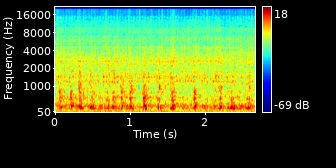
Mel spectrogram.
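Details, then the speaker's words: Ford Focus Mk2 at idle: rough running with a loose, uneven clatter several times a second and heavy engine vibration; owner suspects a badly worn, egg-shaped flywheel putting the engine out of balance, unconfirmed. "Look at that flipping engine vibrating. That is one seriously worn out flywheel. Clattering, it must be egg shaped."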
